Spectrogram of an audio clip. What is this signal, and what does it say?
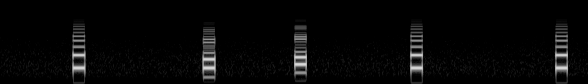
DTMF, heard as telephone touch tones, dialled by hand, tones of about 120 ms. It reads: 6 4 0 6 6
